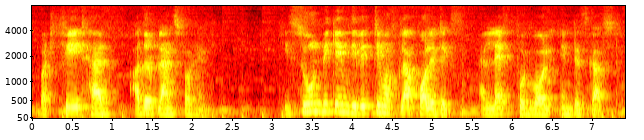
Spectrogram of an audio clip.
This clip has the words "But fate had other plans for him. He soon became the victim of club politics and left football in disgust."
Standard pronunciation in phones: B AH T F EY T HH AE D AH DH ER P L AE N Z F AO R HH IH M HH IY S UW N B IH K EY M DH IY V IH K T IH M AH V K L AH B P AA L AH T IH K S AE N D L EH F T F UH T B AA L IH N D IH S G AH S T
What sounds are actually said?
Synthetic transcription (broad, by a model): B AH T F EY T HH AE D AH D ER P L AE N S F AO R HH IH M HH IY S UW N B IH K EY M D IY V IH K T IH M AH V K L AH B P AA L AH T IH K S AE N D L EH F T F UH T B AA L IH N D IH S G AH S T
